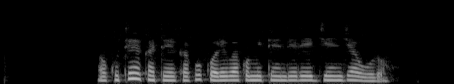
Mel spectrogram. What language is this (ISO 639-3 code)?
lug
